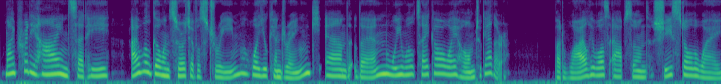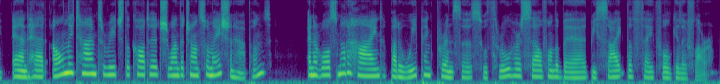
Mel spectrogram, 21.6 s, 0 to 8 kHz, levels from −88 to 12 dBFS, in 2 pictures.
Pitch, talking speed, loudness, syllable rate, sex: 205 Hz, 185 wpm, -17 LUFS, 4.7 syllables/s, female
